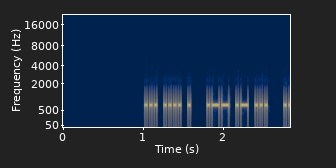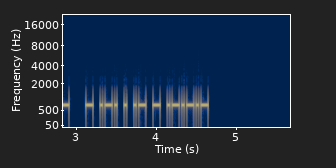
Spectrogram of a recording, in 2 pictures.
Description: Morse code, heard as a keyed tone, about 40 wpm, 700 Hz. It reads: SHE WAS A TREAT.
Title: Sentences from Top 1300 Words 40wpm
